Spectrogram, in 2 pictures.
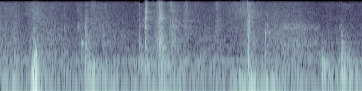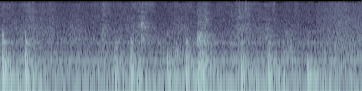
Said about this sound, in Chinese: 这个笔不太好写。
